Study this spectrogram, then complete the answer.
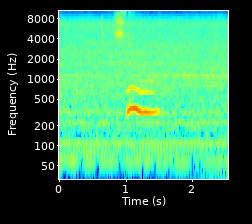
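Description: A cat meows once, close by.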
